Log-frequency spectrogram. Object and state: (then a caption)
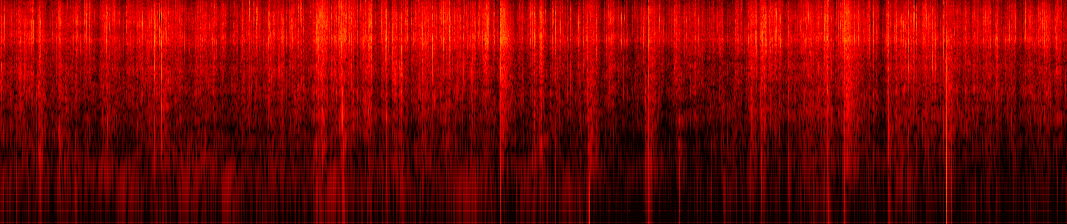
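Plastic bubble wrap. A folded strip of clear plastic bubble wrap is held in one hand while the fingertips squeeze it and pop the bubbles. A steady, bright crinkling runs throughout, broken by several sharp, short pops with almost no low end.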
